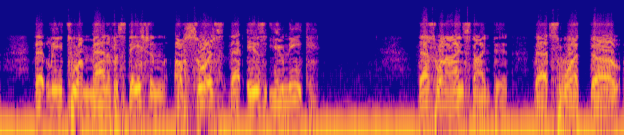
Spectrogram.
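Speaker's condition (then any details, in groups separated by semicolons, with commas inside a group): No condition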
